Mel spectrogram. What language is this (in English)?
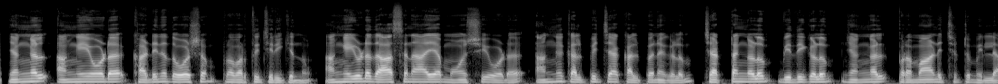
Malayalam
